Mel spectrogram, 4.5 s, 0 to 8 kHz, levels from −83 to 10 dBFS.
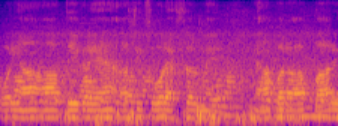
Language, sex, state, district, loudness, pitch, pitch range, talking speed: Hindi, male, Haryana, Rohtak, -16 LUFS, 135 Hz, 135-145 Hz, 135 wpm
